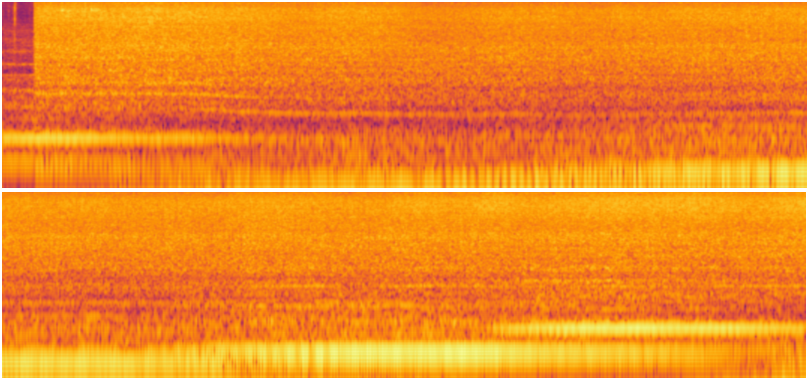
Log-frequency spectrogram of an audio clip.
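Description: Engines of a military truck and jeep driving, a low steady rumble that grows gradually louder.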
